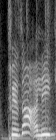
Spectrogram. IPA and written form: fizːa alːi (Fiza Ali)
